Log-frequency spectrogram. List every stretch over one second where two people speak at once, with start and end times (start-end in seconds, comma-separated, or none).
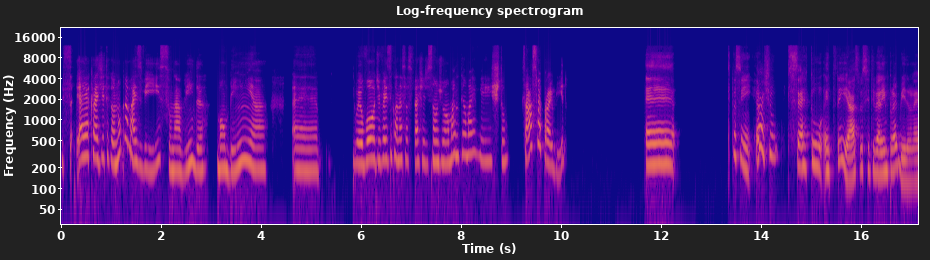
none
